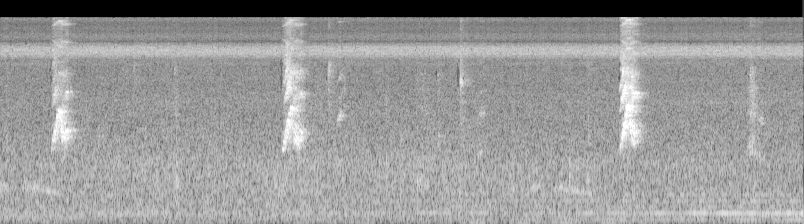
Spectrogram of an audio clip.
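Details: Caged female short-billed corella using a spinning foraging wheel toy, giving three short, harsh, scratchy calls spaced a few seconds apart, with quieter clicks and a steady background hum.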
